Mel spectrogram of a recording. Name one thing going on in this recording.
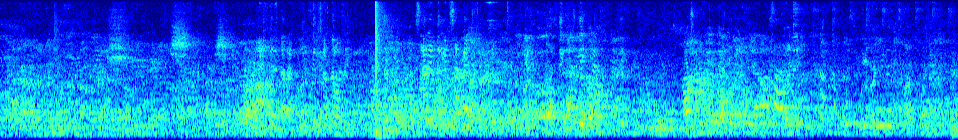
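A crowd of men and women chatter nearby in an echoing room.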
